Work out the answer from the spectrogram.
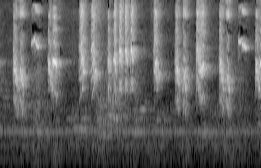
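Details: Rapid chattering song of a long-tailed shrike, mixing harsh scratchy bursts, short rattles and thin whistled accents in quick succession, with a faint steady hum behind.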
